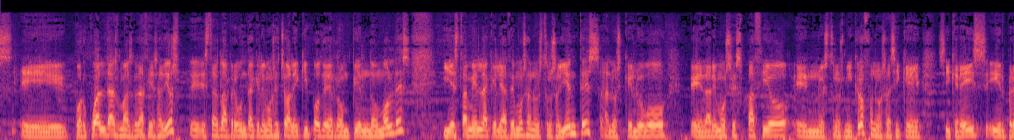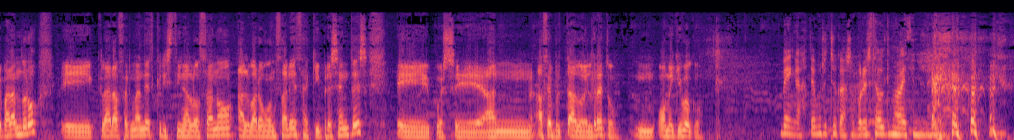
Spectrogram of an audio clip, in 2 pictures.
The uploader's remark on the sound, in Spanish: Con la participación por teléfono y twiter de nuestros oyentes.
